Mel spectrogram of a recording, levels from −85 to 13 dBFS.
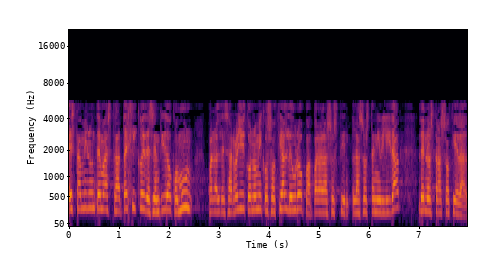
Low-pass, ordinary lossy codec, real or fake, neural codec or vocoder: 5.4 kHz; none; fake; vocoder, 22.05 kHz, 80 mel bands, Vocos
